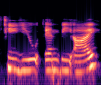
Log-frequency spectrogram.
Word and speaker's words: Tanvi: name is tanvi it is spelled as T NB if the listeners want to look me up but it's pronounced as Tu NV thank you Mom and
